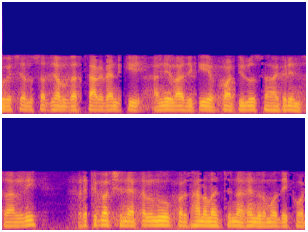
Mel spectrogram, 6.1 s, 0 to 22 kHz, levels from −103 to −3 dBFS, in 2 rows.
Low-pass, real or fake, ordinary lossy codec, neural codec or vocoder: 3.6 kHz; fake; AAC, 16 kbps; codec, 16 kHz in and 24 kHz out, 0.6 kbps, FocalCodec, streaming, 2048 codes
